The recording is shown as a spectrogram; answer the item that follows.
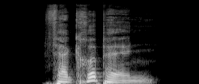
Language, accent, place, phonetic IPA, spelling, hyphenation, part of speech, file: German, Germany, Berlin, [fɛɐ̯ˈkʁʏpl̩n], verkrüppeln, ver‧krüp‧peln, verb, De-verkrüppeln.ogg
- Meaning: 1. to cripple 2. to become crippled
